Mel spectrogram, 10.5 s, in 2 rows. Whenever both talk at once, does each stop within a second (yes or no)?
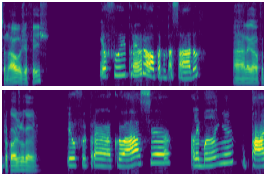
yes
